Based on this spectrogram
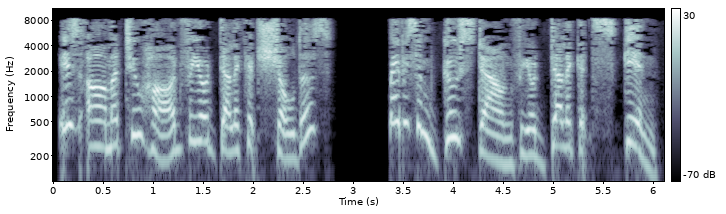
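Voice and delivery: high, goading mock concern; mocking taunt. A narrator's reading. Blacksmith's daughter mocking Savar's delicate skin, high taunt. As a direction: needle them with sugared offers, pitched high. Loud public mockery of Savar continues.

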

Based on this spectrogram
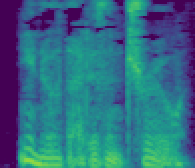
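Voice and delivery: low-pitched man's line; man's reply. A narrator's reading. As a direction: say it low, at an ordinary volume. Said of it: "he said again".

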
